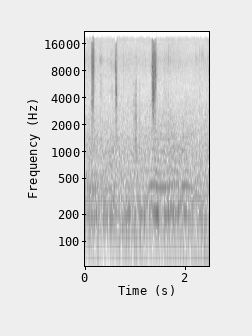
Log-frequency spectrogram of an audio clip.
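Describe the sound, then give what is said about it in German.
A steady, droning hum of many honeybees buzzing around a hive frame, with a few sharp knocks as the beekeeper pulls out the first frame and taps the bees off it. “So, dann ziehen wir mal die erste raus und klopfen die Bienen ab.”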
